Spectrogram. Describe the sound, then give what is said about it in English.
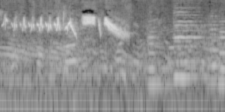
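A finch sings in a singing competition: a rapid run of bright, high trilled notes gives way to a few longer sweeping whistles, then fades to softer tones over steady background noise. “And the finch singing competition, where you have to count which bird sings its song the most times during the course of an hour.”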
